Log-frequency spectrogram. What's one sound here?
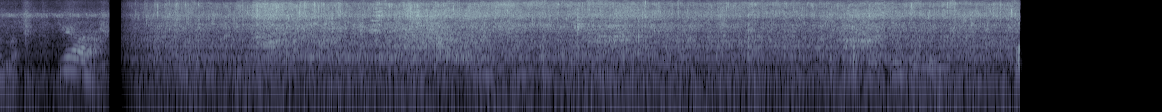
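Food sizzles and bubbles in a hot pan.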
